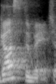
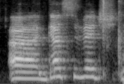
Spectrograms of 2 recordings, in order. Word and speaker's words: Gustavich: Gustavich. Oh, my Thank God. Thank you. Hey, that's Sorry. Okay. It takes practice. Gustavich, like a gust of wind.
